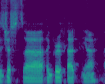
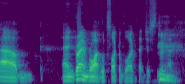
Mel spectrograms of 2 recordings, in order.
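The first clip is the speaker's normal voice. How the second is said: plain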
